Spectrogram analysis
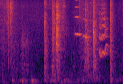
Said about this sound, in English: I'm going to open that door. Yeah. Yeah. Get some air in this fucking closet.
